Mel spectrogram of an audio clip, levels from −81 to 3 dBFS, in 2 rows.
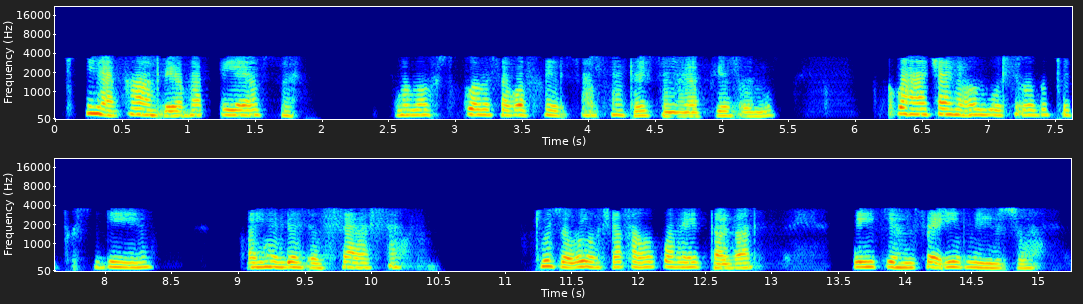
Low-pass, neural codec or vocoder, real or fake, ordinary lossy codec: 3.6 kHz; codec, 16 kHz, 0.5 kbps, FreqCodec, smaller model; fake; MP3, 24 kbps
